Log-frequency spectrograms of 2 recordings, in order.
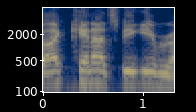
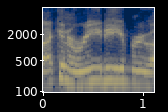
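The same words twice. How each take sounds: First: "cannot" stressed, falling to a close. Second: "can" leaned on with a falling end; stress on can. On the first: Admitting to his friend what he can't do, stress on cannot. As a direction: punch "cannot" in "I cannot speak Hebrew". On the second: Correcting himself to his podcast friend, stress on can. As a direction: lean on "can" in "I can read Hebrew". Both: Shown as a demonstration.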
